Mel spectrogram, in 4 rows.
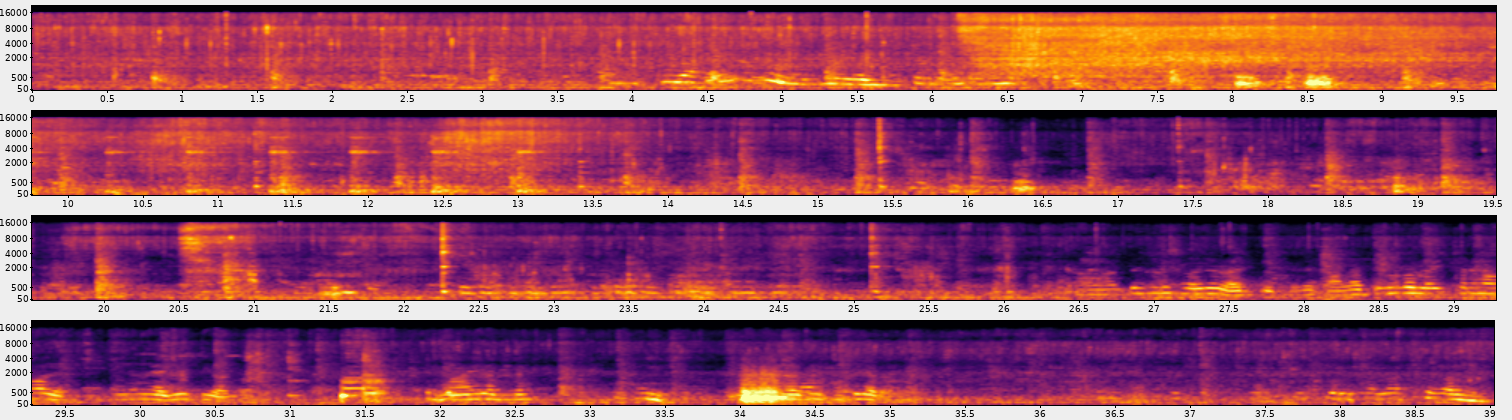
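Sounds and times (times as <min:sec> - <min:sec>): liquid sizzling in hot pan: 0:00.0 - 0:28.9, 0:33.6 - 0:39.0
metal spatula scraping pan: 0:06.1 - 0:14.7, 0:19.8 - 0:26.4.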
